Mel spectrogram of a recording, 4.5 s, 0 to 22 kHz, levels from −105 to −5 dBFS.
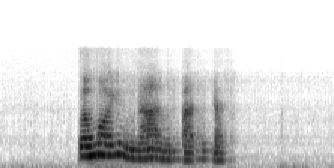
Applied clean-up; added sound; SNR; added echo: neural mask model DeepFilterNet 3.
